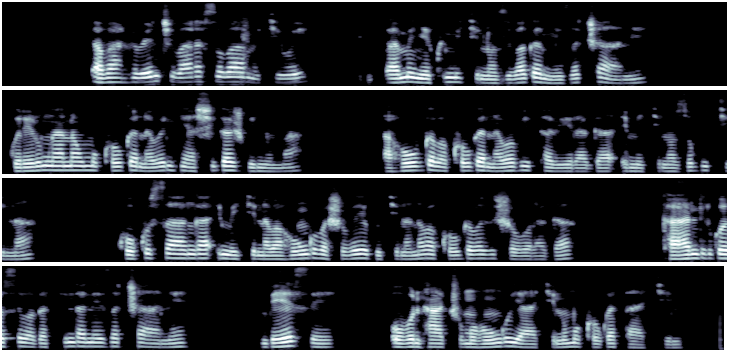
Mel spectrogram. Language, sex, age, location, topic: Kinyarwanda, female, 36-49, Musanze, government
